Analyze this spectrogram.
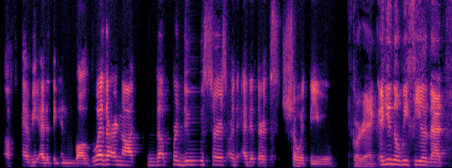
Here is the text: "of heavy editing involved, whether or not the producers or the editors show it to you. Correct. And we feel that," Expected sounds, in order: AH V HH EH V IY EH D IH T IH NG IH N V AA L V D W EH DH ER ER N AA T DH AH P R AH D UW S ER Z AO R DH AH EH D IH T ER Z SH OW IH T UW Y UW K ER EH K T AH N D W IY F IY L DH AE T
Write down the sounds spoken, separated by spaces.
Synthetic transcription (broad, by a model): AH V HH EH V IY EH D IH T IH NG IH N V AA L V D W EH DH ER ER N AA T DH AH P R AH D UW S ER S AO R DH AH EH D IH T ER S SH OW IH T UW Y UW K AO EH K T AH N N W IY F IY L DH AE T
